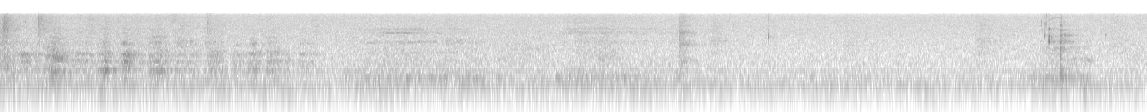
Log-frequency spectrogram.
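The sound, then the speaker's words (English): An English setter dog named Louis pants steadily at seven in the morning, quick breathy huffs repeating in a loose rhythm, with a few brief faint whimpers and small clicks mixed in. No one speaks. “Louis is a English setter, is what the breed is called.”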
